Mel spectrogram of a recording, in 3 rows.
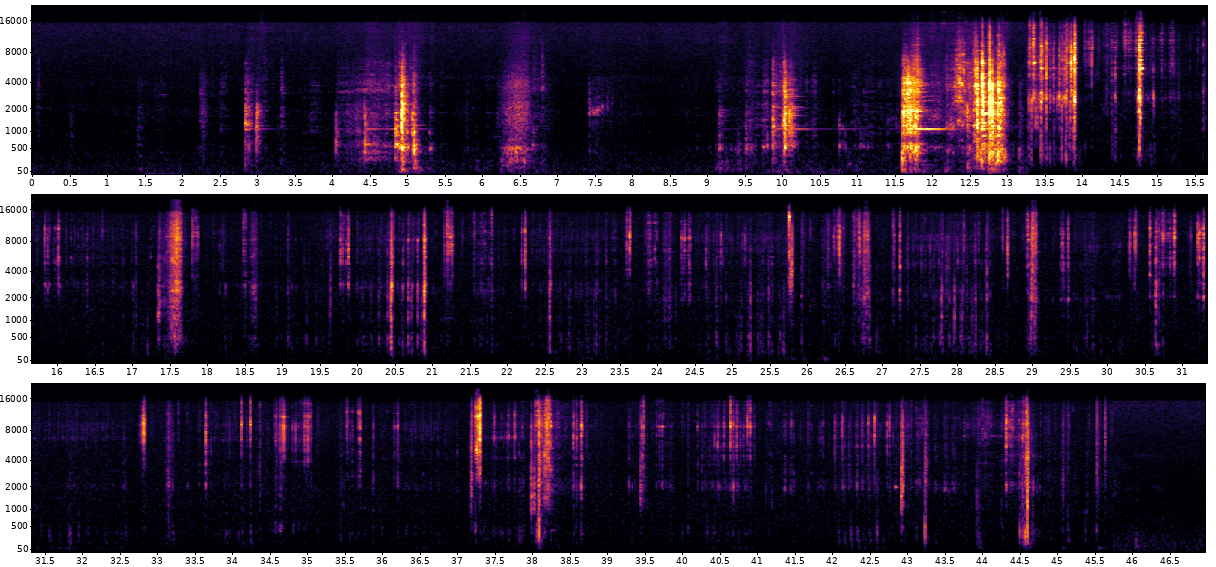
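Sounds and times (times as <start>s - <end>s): parts clattering and scraping: 2.2s - 5.4s, 6.0s - 7.8s, 9.2s - 18.8s, 19.5s - 45.8s
small hard parts clicking: 11.6s - 45.8s.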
